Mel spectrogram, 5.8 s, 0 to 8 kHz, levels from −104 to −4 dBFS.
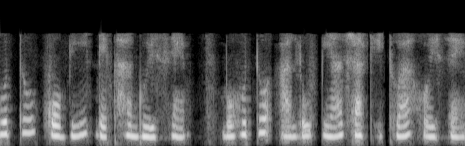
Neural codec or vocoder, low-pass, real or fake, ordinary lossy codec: codec, 16 kHz in and 24 kHz out, 1.1 kbps, FireRedTTS-2 codec; 7.2 kHz; fake; AAC, 16 kbps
